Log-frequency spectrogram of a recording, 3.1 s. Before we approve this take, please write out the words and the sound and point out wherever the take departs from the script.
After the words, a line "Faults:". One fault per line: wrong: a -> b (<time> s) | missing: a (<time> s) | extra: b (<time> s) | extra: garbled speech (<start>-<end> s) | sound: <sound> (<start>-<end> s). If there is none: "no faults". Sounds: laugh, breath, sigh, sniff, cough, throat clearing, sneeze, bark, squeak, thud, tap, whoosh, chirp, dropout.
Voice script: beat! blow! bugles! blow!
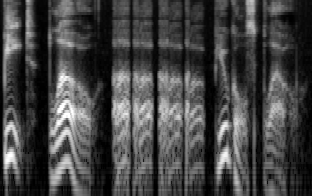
beat! blow! bugles! blow!
Faults:
sound: laugh (1.1-2.0 s)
